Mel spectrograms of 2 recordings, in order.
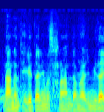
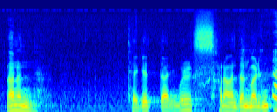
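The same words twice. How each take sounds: First: It is said in a plain, ordinary way. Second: It imitates Shin's characteristic way of speaking.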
